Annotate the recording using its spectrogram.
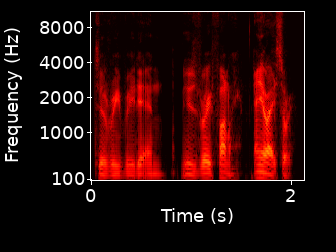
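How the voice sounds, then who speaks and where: Male podcast co-host in his thirties; low, forceful voice, reflective and rambling. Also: rapid-fire, no room sound, studio quality. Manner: reflective, rambling with many fillers and restarts. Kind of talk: casual chat.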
